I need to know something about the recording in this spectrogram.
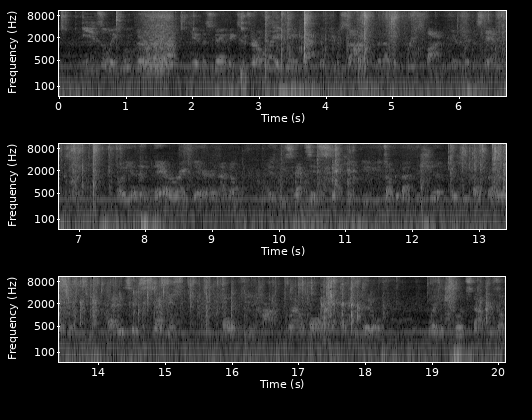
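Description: Cellophane wrap crinkling and tearing as a sealed trading-card hobby box is unwrapped and opened, then foil card packs rustling as they are taken out and handled. Faint, irregular crackles and rustles.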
